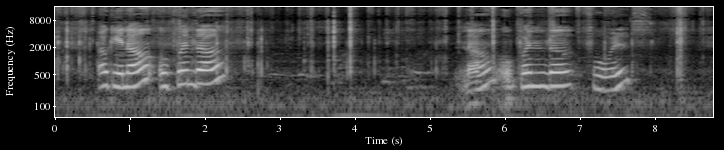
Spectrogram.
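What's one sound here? A young girl speaks calmly close by.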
